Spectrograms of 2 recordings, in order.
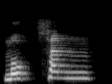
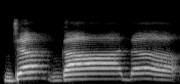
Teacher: Jagada, you are saying Jaghada. So Kha is a Mahaprana. Ga is Alpa Prana.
